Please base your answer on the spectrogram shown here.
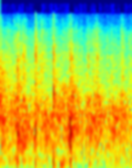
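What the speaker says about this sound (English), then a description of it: "can we give him a warm round of applause?" A lecture audience applauds warmly at the close of a public talk, a dense, steady wash of many hands clapping together, continuous and fairly loud throughout.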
